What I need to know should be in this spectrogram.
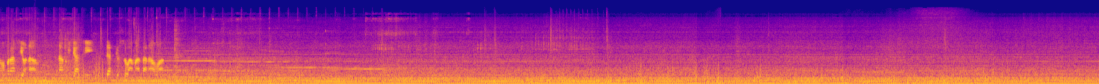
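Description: A ship's engine hums low and steady.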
